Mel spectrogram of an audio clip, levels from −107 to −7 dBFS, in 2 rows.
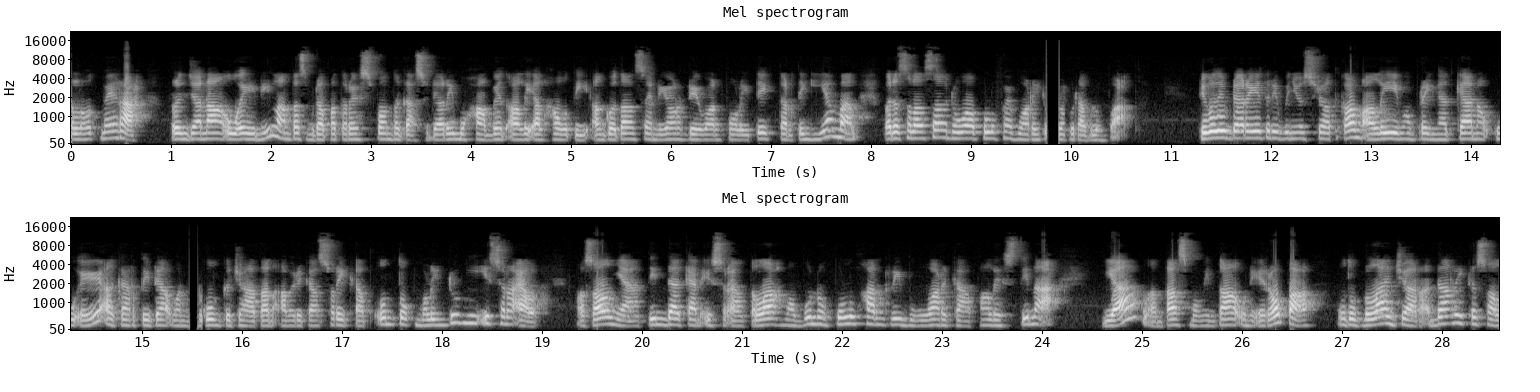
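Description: At 9.75 s the receiver stopped getting usable digital frames, most likely because the signal dropped or the frames failed their checksum, so it muted. The sound cuts to silence until 9.94 s, a gap that points to about three lost frames. A shorter digital broadcast dropout follows at 15.47 s, with the audio silent until 15.60 s, which fits two lost frames. Whatever was broadcast during each hole is gone.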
